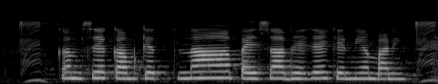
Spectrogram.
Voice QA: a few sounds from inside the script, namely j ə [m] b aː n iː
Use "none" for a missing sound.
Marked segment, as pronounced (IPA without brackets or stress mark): m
